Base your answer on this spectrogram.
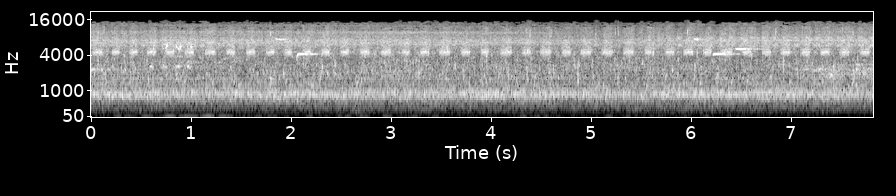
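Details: Cicadas at a Japanese temple give a steady high buzz broken into rapid, even pulses that run through the whole stretch, over a constant watery rush with a few faint bird notes.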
